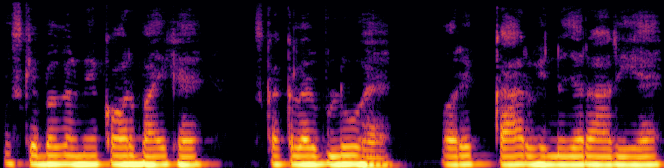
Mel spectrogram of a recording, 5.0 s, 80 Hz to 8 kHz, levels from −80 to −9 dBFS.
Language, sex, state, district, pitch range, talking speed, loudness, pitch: Hindi, male, Jharkhand, Palamu, 145-150 Hz, 230 wpm, -11 LUFS, 150 Hz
